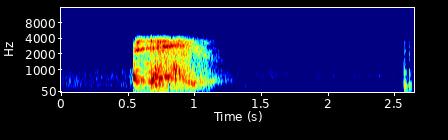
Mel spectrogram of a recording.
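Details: Person sneezing: a single loud, abrupt sneeze with a brief hissing tail, then silence.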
